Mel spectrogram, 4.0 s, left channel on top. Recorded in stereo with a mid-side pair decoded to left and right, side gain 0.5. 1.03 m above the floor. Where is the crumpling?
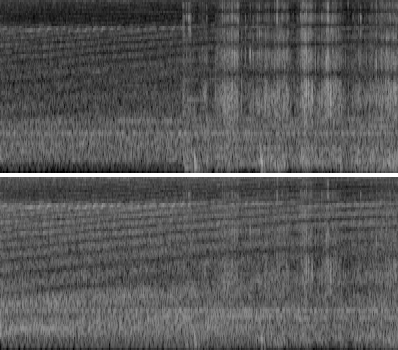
35° left.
